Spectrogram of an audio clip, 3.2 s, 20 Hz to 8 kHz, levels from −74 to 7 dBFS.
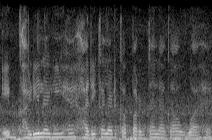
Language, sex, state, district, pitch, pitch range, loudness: Hindi, female, Uttar Pradesh, Jalaun, 95 Hz, 90-105 Hz, -17 LUFS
